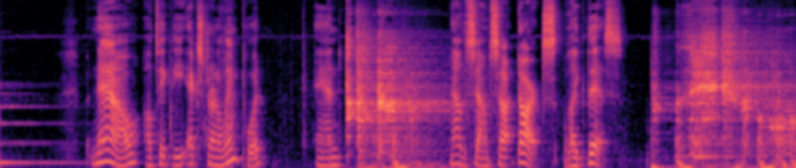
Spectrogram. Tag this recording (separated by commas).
Speech, Music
